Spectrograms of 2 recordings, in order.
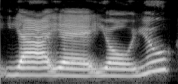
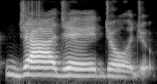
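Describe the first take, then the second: First: The Y sounds soft and vowel-like, like I. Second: The Y sounds like a stronger consonant. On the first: Some speakers in parts of Latin America say it this way. "they will say this as a ah as an I" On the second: This is how the speaker personally says it. "I will say ja, je, yo, you"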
